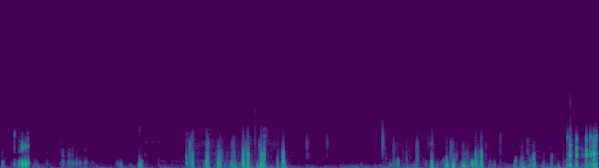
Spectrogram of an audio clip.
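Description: Rapid series of gurgling, bubbling growls from an empty stomach; ordinary hunger growling.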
